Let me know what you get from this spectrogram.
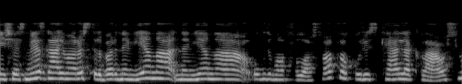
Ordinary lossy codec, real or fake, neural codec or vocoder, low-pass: AAC, 48 kbps; fake; codec, 16 kHz, 4.8 kbps, FACodec; 7.2 kHz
